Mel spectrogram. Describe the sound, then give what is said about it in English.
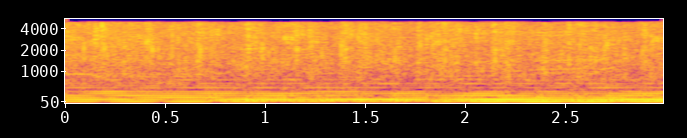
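A crowd claps together in a dense, continuous patter, steady and fairly loud throughout, with a low sustained hum or music underneath, as people clap in response to a reading of Psalm 47, verse 1, "Oh, clap your hands." “Oh, clap your hands.”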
